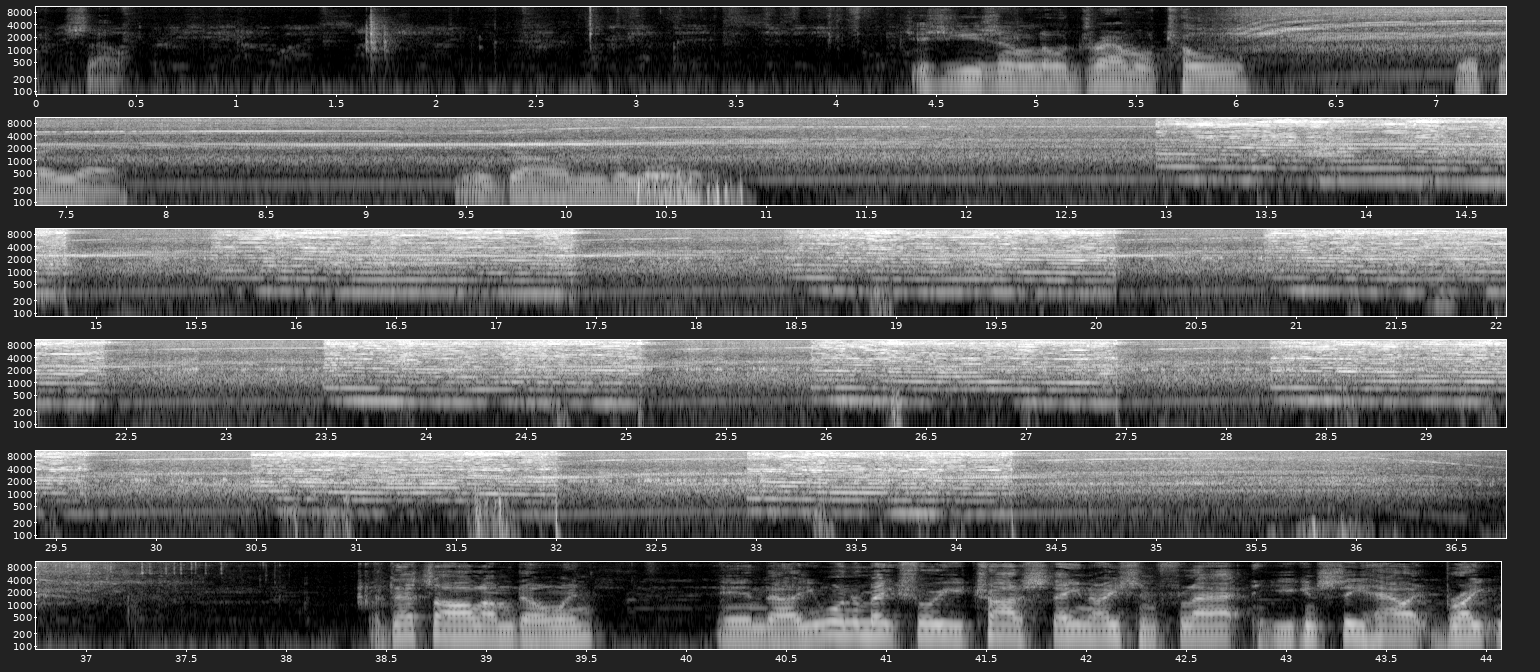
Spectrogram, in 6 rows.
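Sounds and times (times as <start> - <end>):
rotary tool high whine: 5.9 - 37.6
grinding wheel on steel blade: 6.0 - 37.2.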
